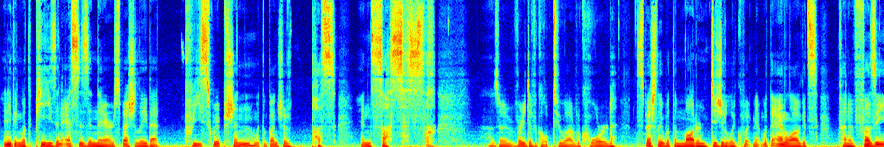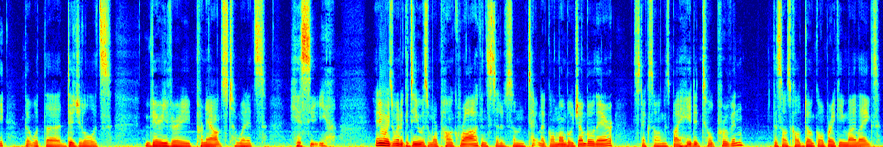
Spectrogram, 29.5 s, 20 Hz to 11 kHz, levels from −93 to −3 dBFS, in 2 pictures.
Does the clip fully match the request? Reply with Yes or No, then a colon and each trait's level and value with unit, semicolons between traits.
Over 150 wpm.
Yes: average, 165 wpm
